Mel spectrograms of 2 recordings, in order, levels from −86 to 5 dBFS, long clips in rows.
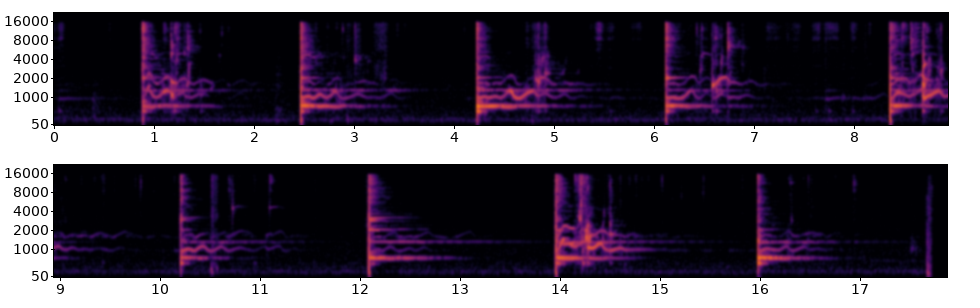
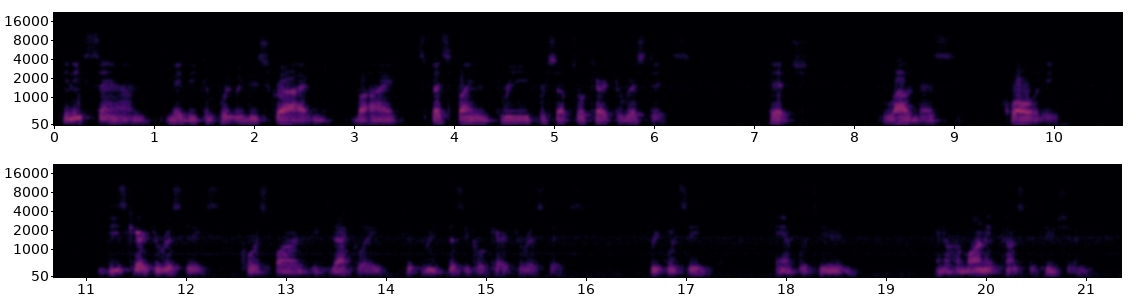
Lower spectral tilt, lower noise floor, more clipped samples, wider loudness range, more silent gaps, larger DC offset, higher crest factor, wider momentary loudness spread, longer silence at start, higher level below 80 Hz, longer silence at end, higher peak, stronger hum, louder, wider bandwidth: second, -1 dB/octave vs -5 dB/octave; second, -71 dBFS vs -80 dBFS; neither; about the same, 5 LU vs 6 LU; neither; neither; first, 32 dB vs 22 dB; first, 25 LU vs 15 LU; first, 0.85 s vs 0.05 s; first, -78 dBFS vs -88 dBFS; first, 0.2 s vs 0 s; first, -4 dBFS vs -32 dBFS; neither; first, -30 LUFS vs -55 LUFS; second, 15.5 kHz vs over 20 kHz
